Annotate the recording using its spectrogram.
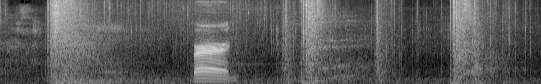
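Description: Gunshots boom with a long echoing roar.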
